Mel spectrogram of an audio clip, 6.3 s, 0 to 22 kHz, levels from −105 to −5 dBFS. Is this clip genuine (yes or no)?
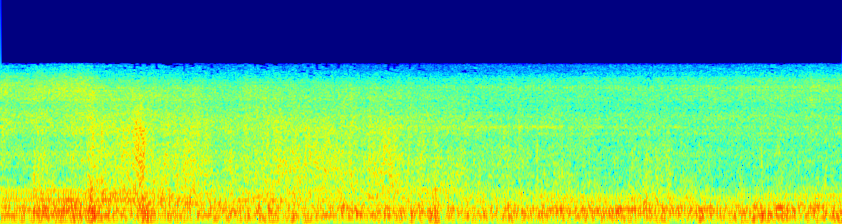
yes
